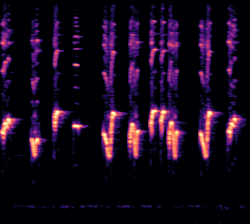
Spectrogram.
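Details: Sooty-headed bulbul giving a long, rapid fighting song meant to make other bulbuls sing back: loud, clear chirps, many dipping then rising in a V shape, given in quick succession with a faint hum underneath.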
